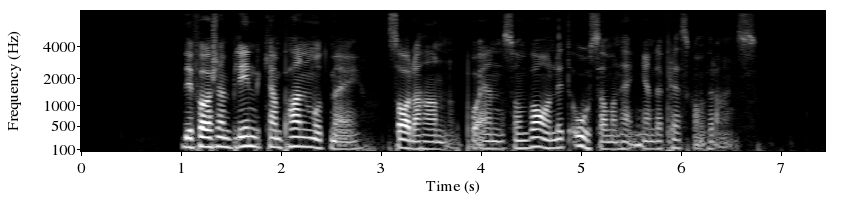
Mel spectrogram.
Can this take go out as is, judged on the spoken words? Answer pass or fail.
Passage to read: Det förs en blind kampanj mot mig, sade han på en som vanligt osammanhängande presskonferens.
pass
